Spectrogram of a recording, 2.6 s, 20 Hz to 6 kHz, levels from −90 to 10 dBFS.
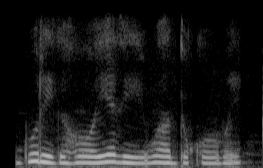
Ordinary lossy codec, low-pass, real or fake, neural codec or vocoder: none; 5.4 kHz; real; none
